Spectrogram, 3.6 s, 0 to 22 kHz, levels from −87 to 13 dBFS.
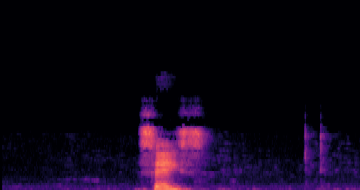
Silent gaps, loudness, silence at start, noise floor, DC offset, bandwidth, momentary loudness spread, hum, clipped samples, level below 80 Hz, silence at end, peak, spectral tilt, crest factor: none; -17 LUFS; 1.4 s; -65 dBFS; under 0.1%; 10 kHz; 15 LU; none; under 0.1%; -60 dBFS; 1.55 s; -2 dBFS; -1.5 dB/octave; 22 dB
